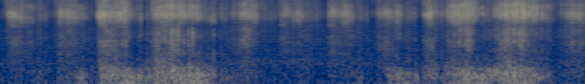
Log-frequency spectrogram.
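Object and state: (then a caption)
Foam sponge being scratched. A large, peach-coloured, solid and squishy soft foam sponge is held in both hands and scratched with fingertips and nails. The result is a dense, crinkly scratching and rustling with a soft low rumble and a bright hiss. It swells louder twice and eases off in between, with no ringing after the strokes.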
